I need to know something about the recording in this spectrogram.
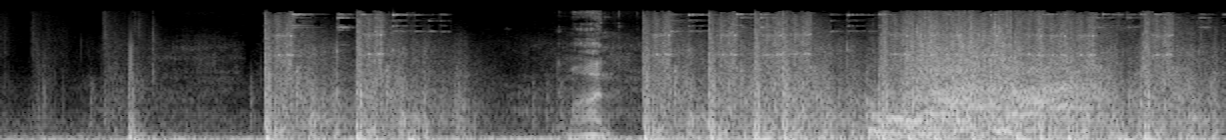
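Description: A rifle fires single shots in quick succession, each with a sharp crack.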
